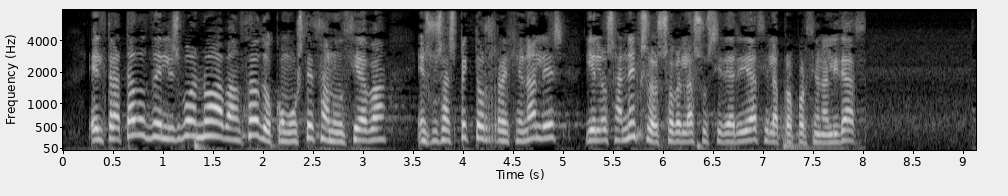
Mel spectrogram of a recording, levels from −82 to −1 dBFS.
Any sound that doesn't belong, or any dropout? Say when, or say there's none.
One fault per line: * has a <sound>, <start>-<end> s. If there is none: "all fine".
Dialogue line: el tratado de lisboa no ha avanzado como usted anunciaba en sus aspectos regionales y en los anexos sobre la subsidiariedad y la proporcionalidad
all fine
